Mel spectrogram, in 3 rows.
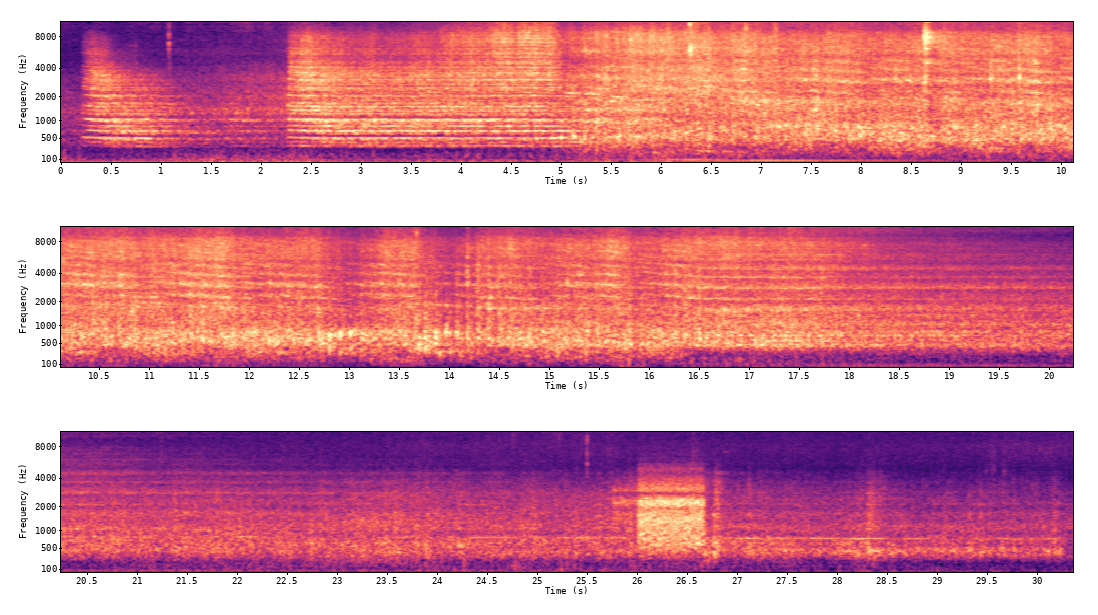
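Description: VIA Rail passenger train led by F40PH-2 diesel locomotives sounding its horn in blasts for the first five seconds, then rushing past at speed with loud wheel-on-rail and car noise that eases off over the last ten seconds. A brief burst of noise comes near the end.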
